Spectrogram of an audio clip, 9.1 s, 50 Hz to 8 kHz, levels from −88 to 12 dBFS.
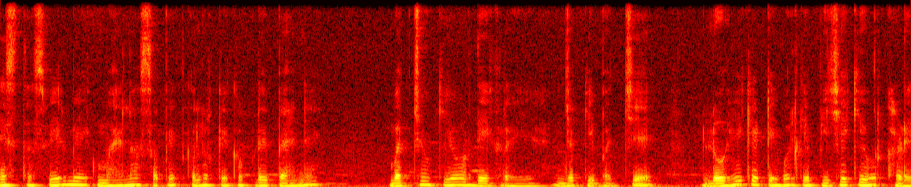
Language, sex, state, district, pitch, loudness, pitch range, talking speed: Hindi, male, Chhattisgarh, Korba, 130 Hz, -17 LUFS, 110-140 Hz, 170 wpm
